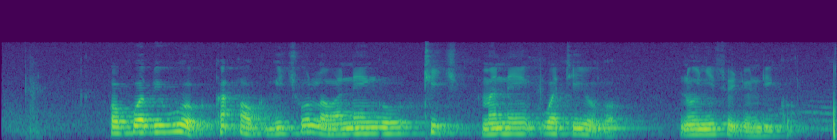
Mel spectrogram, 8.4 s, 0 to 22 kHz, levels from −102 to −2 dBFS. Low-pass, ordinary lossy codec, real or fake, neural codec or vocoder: 7.2 kHz; none; real; none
